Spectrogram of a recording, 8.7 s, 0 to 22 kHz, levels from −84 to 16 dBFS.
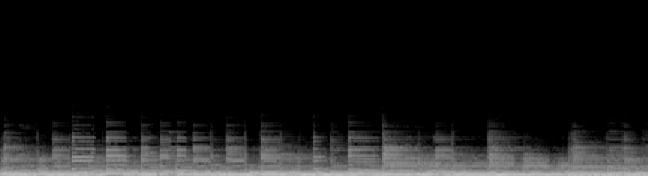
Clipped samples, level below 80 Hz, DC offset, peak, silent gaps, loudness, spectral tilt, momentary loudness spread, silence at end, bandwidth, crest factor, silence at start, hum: under 0.1%; -48 dBFS; under 0.1%; -2 dBFS; none; -14 LUFS; -9.5 dB/octave; 3 LU; 0 s; 5.2 kHz; 10 dB; 0 s; none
